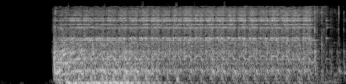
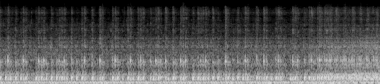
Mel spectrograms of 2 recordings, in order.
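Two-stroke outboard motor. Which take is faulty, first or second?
second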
